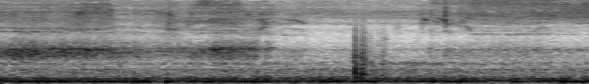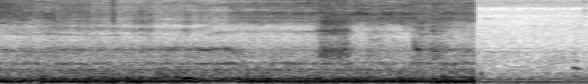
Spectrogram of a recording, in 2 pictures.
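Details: Loud hissing air-water spray and steady suction with a low motor hum that stops abruptly, from dental equipment in an office while a dental assistant works on a patient receiving a filling.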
